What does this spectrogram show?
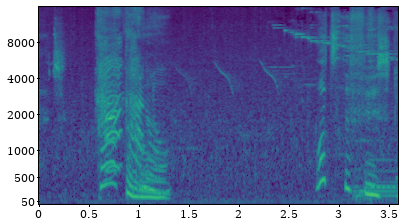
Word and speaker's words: kākano: Let's all say the word together, and then you can try and spell it. Kākano.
